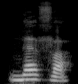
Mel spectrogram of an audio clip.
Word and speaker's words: never: Tu remarques que le R ne s'entend pas. Never.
